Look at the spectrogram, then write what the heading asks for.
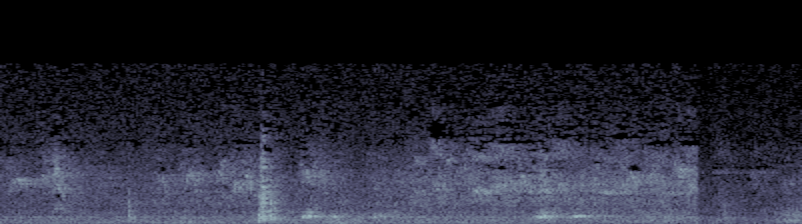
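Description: Birds chirping in short scattered calls, with one sharp knock about two seconds in; the sound cuts off abruptly a little after five seconds.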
